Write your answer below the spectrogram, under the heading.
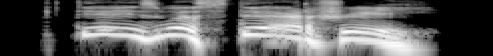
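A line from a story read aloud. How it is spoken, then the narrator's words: Shrill shout. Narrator (Russian): визгливо выкрикнул он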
